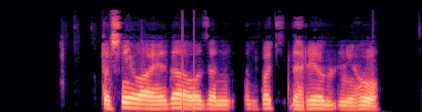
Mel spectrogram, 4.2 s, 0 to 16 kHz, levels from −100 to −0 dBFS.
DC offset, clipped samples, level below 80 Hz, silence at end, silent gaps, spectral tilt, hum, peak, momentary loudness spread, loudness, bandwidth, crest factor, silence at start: under 0.1%; under 0.1%; -56 dBFS; 0.45 s; 2.36-2.43 s; -6 dB/octave; none; 0 dBFS; 10 LU; -14 LUFS; 11.5 kHz; 14 dB; 1 s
